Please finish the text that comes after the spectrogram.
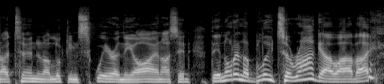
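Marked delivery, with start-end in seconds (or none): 2.1-3.8 loud, raised punchline; spring the gotcha on him; mock-innocent question, called out high and loud; prank reveal.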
